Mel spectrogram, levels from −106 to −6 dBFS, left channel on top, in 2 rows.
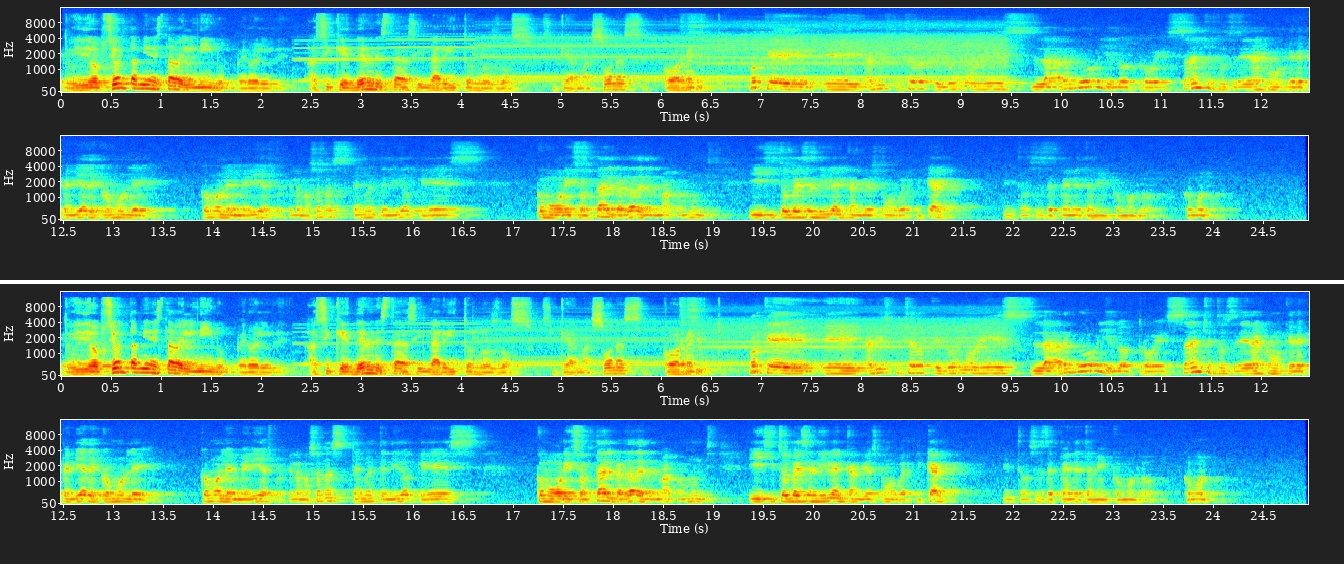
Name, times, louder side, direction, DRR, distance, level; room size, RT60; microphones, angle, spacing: voice 1, 0.0-4.7 5.0-6.4, right 1 dB, 20° right, 9 dB, 1.0 m, -25 dB
sound 1, 2.3-9.5, left 1 dB, 20° left, 4.4 m, -42 dB
voice 2, 6.9-13.5 13.9-16.6 17.2-21.4 21.9-23.5 23.7-23.9, right 2 dB, 75° right, 4 dB, 1.2 m, -30 dB
15.5 x 14.0 x 5.6 m, 0.92 s
head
